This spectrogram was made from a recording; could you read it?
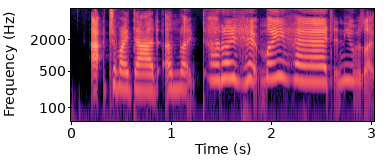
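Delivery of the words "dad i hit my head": put-on high, slow sobbing and blubbering like a baby. Retelling what he said to his dad, speaker acts out sobbing like a baby. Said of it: "I'm like sobbing, sobbing like a baby".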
